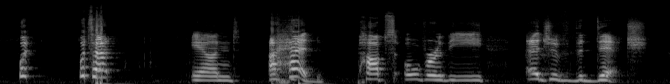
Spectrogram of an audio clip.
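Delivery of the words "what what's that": put-on small elven boy voice, higher and louder. Voicing a small elven boy who spots the party in a ditch: small elven boy voice. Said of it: "you hear a voice kinda peek up going".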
